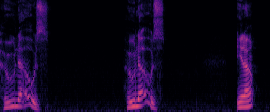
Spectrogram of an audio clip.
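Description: A young man speaks with animation in short bursts, close to a microphone.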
